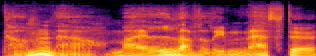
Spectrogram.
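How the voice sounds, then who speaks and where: Using a put-on character voice, a man speaks very slowly in a raspy, fairly low voice with lively intonation. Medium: video game. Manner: teasing, sly.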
